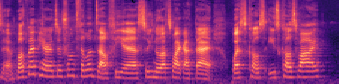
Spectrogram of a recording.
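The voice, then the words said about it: Slight Philadelphia twang. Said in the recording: “that little twang... both my parents are from Philly, so I'm kind of hood on the low”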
